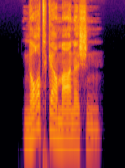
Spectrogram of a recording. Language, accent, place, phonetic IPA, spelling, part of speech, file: German, Germany, Berlin, [ˈnɔʁtɡɛʁˌmaːnɪʃn̩], nordgermanischen, adjective, De-nordgermanischen.ogg
- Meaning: inflection of nordgermanisch: 1. strong genitive masculine/neuter singular 2. weak/mixed genitive/dative all-gender singular 3. strong/weak/mixed accusative masculine singular 4. strong dative plural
